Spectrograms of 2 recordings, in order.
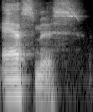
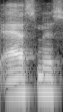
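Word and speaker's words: Rasmus: little more he's like as Miss holand it's like oh the r is silent I never never really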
